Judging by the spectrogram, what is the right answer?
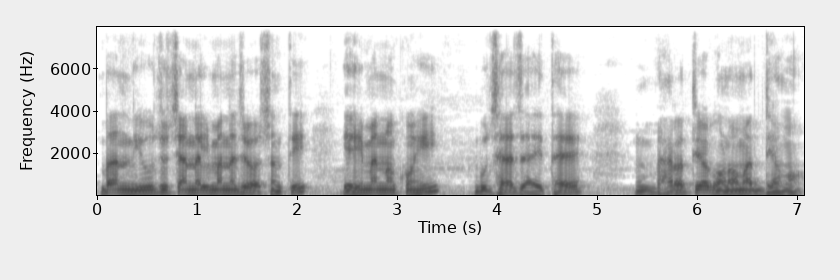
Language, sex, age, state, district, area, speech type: Odia, male, 30-45, Odisha, Bhadrak, rural, spontaneous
